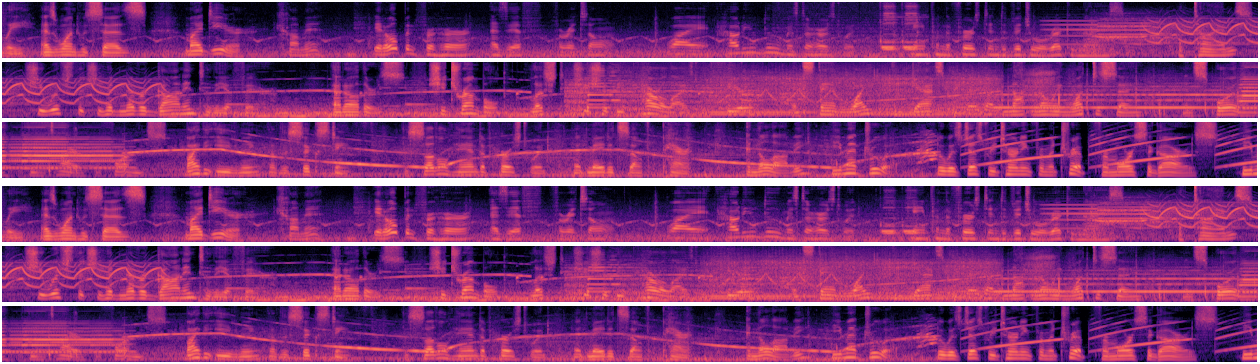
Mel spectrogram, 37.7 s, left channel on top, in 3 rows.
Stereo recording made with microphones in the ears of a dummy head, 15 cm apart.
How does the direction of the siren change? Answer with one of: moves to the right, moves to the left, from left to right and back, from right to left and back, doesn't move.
moves to the left.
